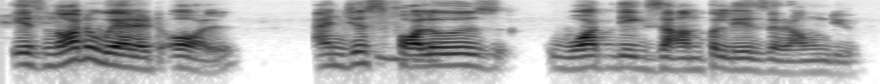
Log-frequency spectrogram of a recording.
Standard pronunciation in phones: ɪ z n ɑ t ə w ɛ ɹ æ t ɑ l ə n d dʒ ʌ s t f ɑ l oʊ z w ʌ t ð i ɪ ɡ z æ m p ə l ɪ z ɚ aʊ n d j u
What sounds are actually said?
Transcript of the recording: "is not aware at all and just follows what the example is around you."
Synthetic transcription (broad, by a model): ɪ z n ɑ t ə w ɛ ɹ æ t ɑ l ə n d dʒ ʌ s t f ɑ l oʊ z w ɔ t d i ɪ ɡ z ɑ m p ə l ɪ z ɚ aʊ n d j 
